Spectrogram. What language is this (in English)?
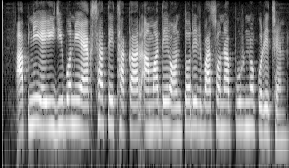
Bangla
